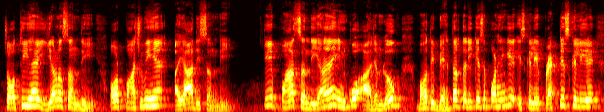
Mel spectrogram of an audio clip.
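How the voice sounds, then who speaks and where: A man giving an exam-prep Hindi grammar lesson, explaining step by step, repeating himself, asking students questions and stretching out example sounds. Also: high voice.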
